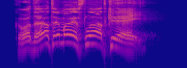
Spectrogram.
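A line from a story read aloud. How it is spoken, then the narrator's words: Shout. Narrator (Russian): закричал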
